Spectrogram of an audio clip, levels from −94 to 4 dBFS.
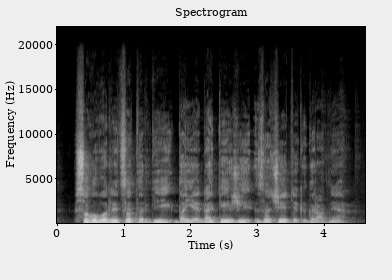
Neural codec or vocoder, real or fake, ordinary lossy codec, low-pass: none; real; none; 19.8 kHz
